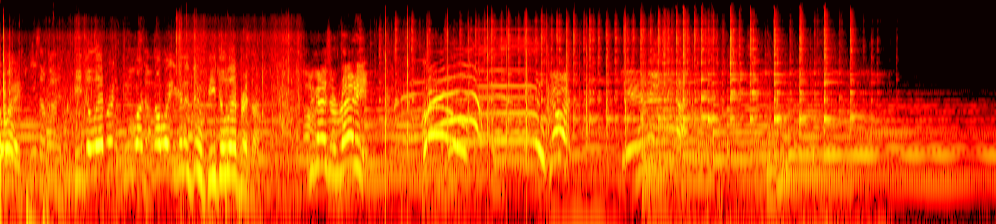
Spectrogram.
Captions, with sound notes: Let's not piss it way. Be deliberate. You know what you're going to do. Be deliberate. You guys are ready! [Cheering] Yeah! [Cowbell ringing]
